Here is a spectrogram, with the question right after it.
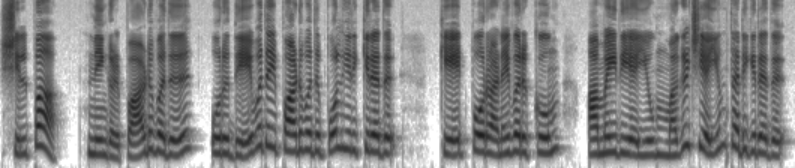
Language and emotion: Tamil, happy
